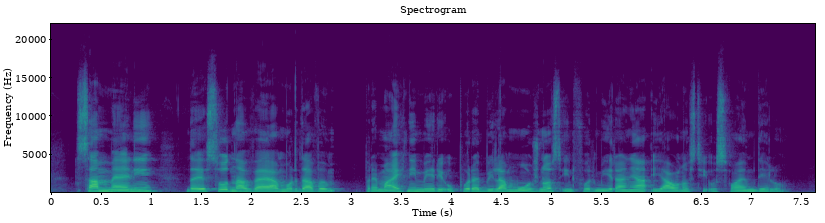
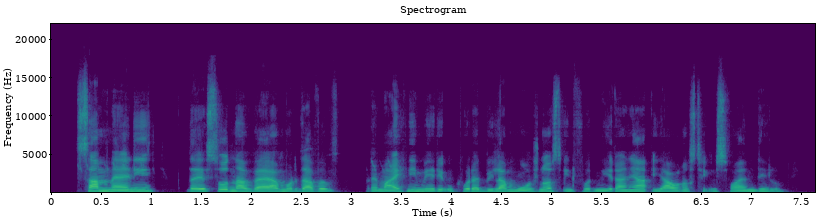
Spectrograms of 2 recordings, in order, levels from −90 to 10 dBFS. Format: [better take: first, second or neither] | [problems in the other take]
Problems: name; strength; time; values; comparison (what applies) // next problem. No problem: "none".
first | noise reduction (neural mask model DeepFilterNet 3)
